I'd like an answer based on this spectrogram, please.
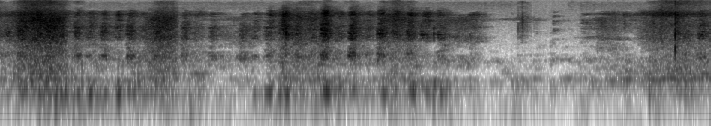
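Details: Pomeranian pet dog indoors, wanting to play with a newly bought toy yet scared of it, panting in quick, soft, breathy puffs that fade toward the end, while a woman's sung Chinese pop song plays in the background.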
